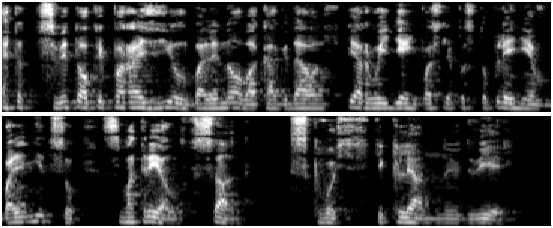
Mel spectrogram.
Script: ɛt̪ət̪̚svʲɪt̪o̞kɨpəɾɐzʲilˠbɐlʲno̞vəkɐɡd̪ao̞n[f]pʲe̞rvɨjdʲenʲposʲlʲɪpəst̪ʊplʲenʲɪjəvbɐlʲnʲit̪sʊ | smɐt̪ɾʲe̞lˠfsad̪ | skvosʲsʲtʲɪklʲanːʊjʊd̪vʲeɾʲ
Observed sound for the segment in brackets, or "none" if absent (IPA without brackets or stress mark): f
